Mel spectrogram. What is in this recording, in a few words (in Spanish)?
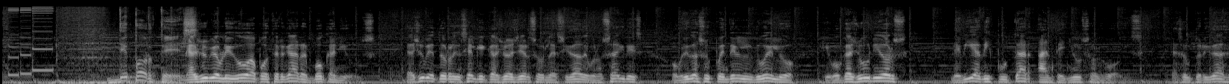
informativo; suspenden partido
